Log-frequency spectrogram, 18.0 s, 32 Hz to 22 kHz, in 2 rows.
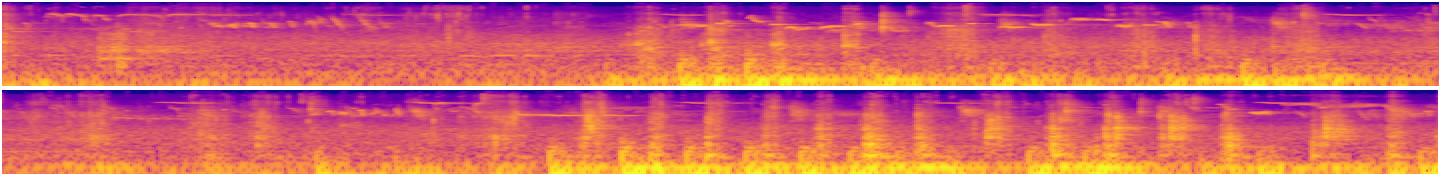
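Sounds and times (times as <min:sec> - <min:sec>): small birds chirping: 0:00.0 - 0:17.9
sharp clicks and knocks: 0:03.8 - 0:17.9
steady low rumble: 0:03.8 - 0:17.9.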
